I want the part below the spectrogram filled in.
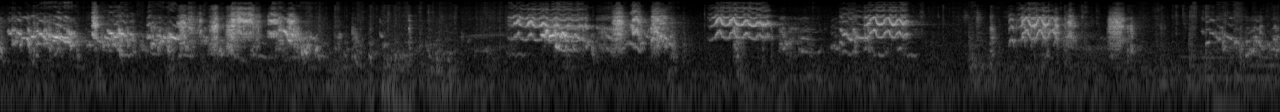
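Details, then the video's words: Happy budgies from breeding pairs warbling in separate bursts about a second long, each a fast run of squeaky, buzzy high chirps, separated by short quiet gaps. "Happy budgie chirping sounds | breeding pairs"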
